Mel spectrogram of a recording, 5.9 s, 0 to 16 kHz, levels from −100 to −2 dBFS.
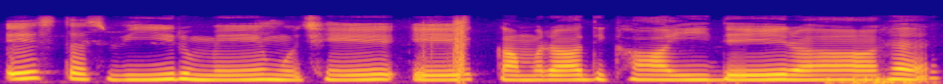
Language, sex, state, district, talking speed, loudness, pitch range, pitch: Hindi, female, Madhya Pradesh, Katni, 100 wpm, -14 LUFS, 205-220 Hz, 210 Hz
